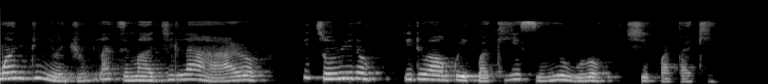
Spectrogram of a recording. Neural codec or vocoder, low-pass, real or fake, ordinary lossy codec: none; none; real; none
